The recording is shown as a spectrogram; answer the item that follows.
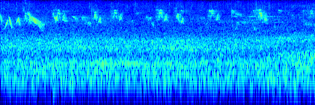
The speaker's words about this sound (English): Oh, we had chirpy birds. It's lightly raining. Well, it's more than lightly raining. I'm going back over onto the porch area here. We have chirpy birds over there. I'll be quiet.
